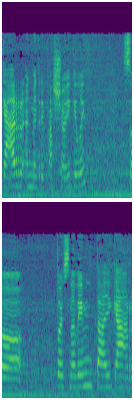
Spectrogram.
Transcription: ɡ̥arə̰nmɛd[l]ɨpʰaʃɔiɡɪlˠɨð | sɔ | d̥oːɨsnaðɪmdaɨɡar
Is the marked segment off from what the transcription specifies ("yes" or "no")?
yes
